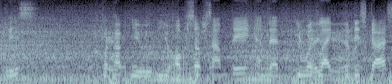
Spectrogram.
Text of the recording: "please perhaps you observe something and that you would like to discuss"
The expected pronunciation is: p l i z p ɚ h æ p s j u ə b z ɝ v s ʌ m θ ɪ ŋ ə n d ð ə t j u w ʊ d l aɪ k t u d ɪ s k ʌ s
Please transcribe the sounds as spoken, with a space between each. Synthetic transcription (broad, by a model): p l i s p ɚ h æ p s j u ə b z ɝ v s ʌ m t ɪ ŋ ə n d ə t j u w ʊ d l aɪ k t u d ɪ s k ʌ s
